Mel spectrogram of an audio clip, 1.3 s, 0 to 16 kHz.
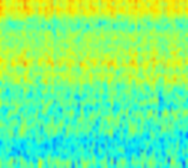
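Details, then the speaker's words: Diesel donor truck with blown up-pipe seals causing exhaust leak and 3-inch downpipe, idling: steady even low rumble, no knocks or misses; nice tight motor, compression test planned. "so this sounds like a nice tight motor sounds good"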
